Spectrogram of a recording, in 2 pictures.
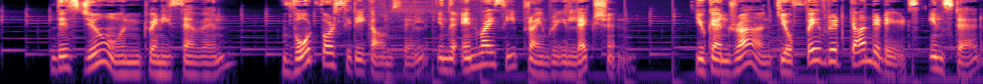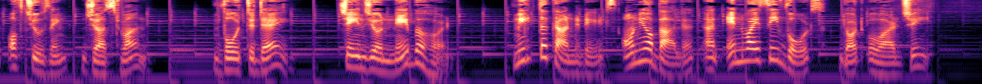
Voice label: TV spot for Voting

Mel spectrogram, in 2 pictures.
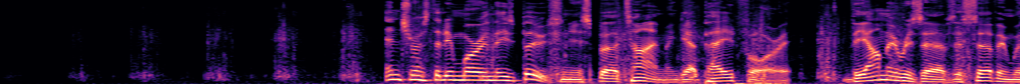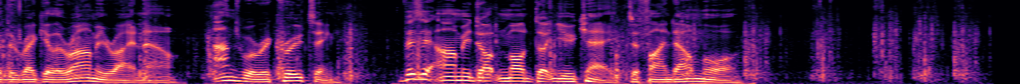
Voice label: army commercial

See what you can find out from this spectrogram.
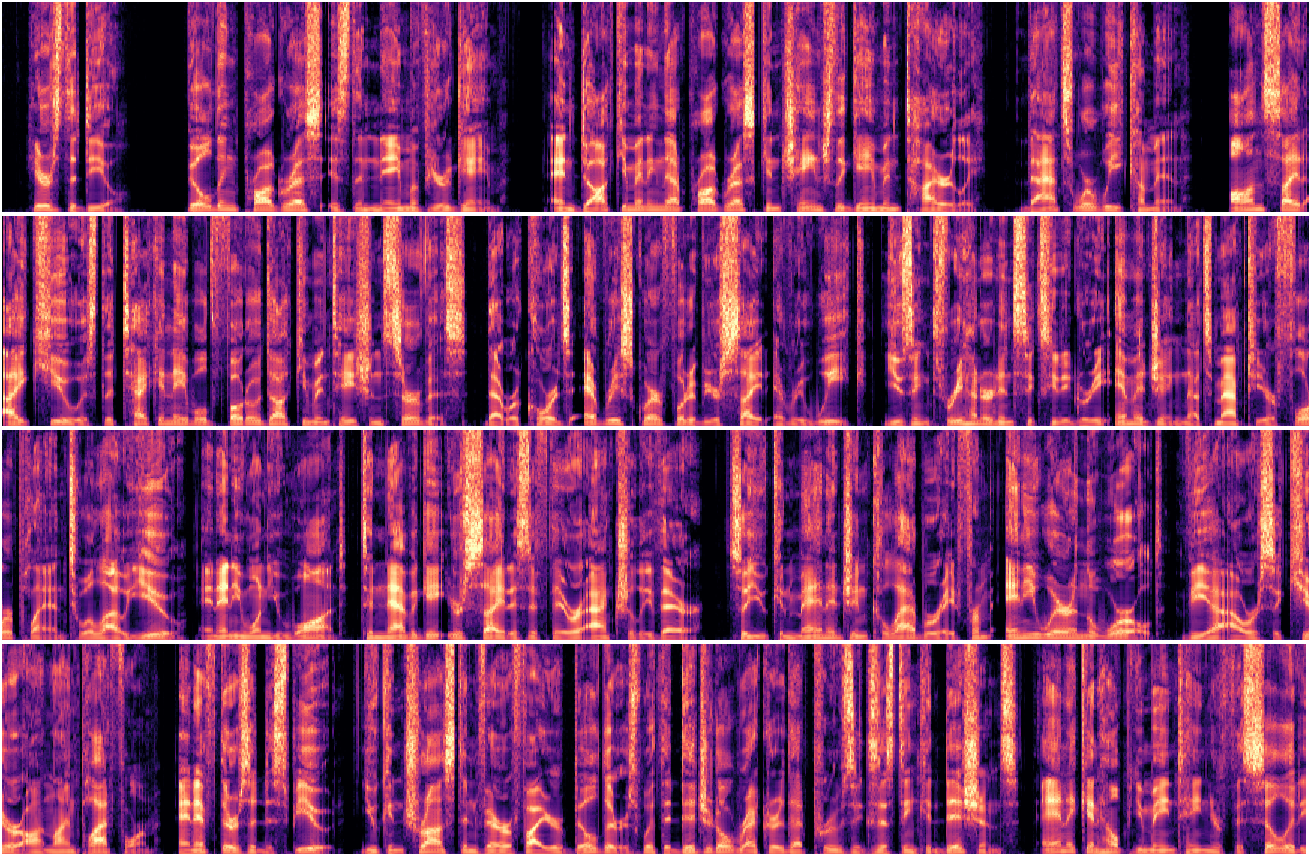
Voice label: Web Video Commerical Read

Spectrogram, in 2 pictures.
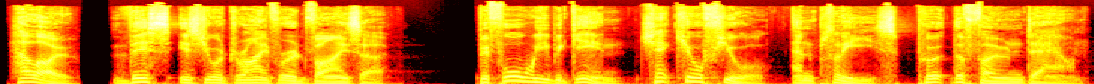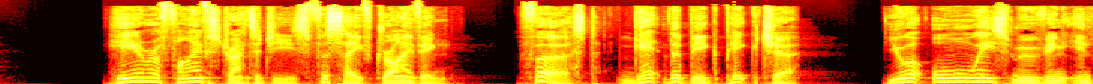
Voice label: uk corporate

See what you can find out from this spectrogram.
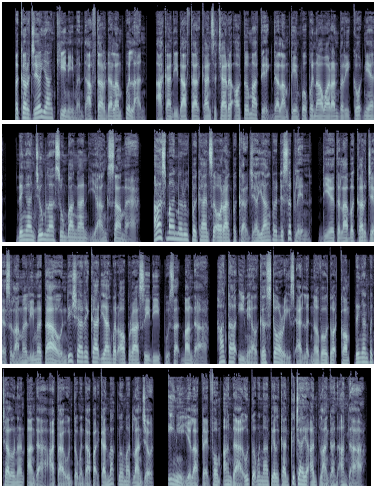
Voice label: Malay Explainer eLearning

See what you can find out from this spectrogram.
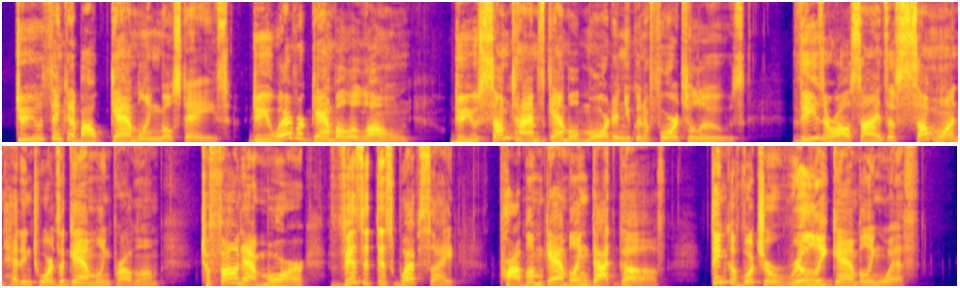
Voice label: Gambling PSA dry

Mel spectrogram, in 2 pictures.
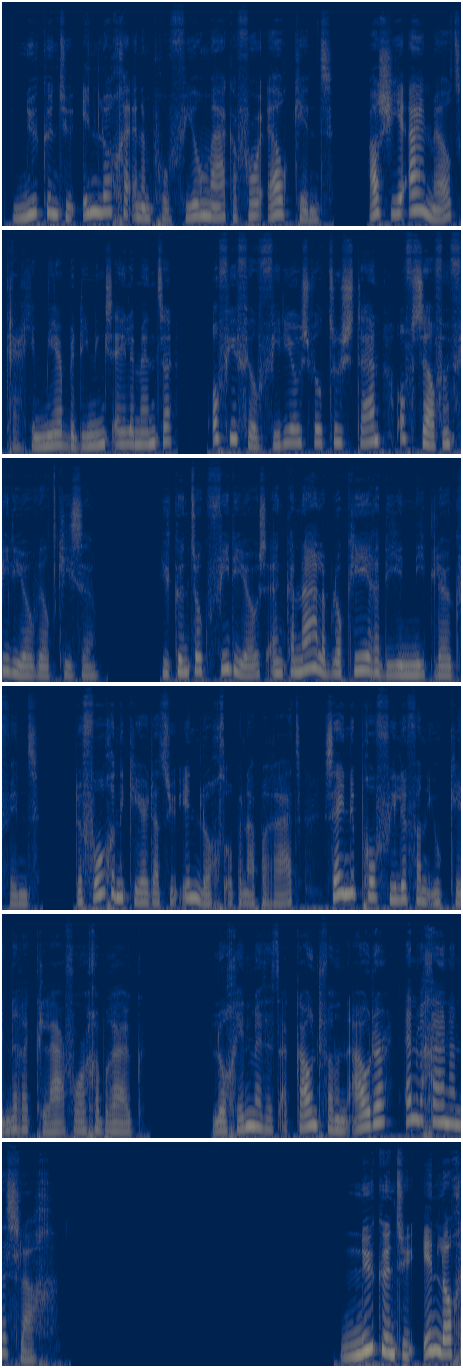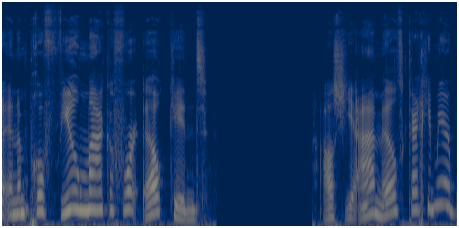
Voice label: parent and kids

